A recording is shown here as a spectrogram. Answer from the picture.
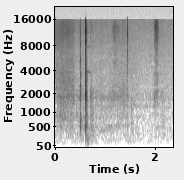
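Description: Plastic clicks of the Lada Vesta's door-mounted electric mirror adjustment switch being pressed: a quick double click about half a second in, then single clicks near the middle and at the end.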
